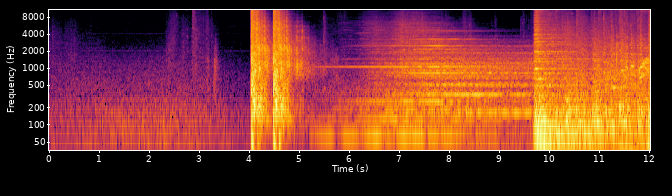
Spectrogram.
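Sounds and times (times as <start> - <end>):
gunshots: 4.0 - 5.3
low dramatic music: 4.9 - 12.0.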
